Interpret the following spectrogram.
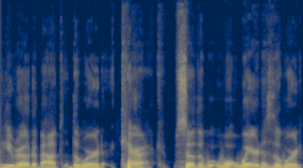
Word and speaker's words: Carrock: So Tolkien, who wrote a book called the English Dialect Dictionary, and he lists that word in it where it's pronounced Carrock, like K-E-R-E-K, Carrock.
